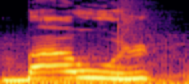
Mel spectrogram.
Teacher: el acento recae sobre la vocal cerrada, que en este caso es la U, destruyendo el diptongo, formando un hiato y tildando la vocal cerrada en la que recayó el acento.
